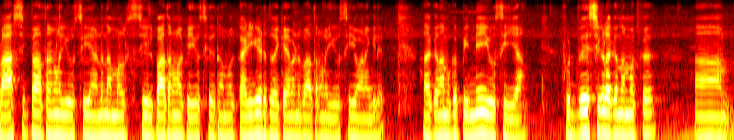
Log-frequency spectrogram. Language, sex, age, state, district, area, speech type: Malayalam, male, 18-30, Kerala, Idukki, rural, spontaneous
